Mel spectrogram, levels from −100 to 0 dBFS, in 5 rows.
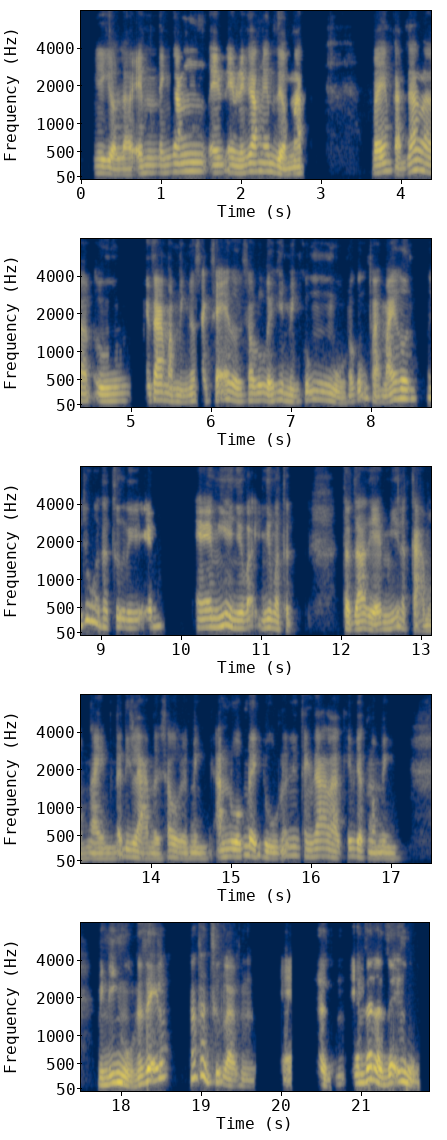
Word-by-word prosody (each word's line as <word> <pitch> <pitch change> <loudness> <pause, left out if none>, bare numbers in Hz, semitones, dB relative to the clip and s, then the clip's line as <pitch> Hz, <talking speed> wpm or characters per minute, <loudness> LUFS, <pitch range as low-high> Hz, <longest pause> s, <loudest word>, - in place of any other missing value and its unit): như 120 0 -2
kiểu - - +3
là, 95 +1 -2
em 130 +5 -2
đánh 125 +1 -5
răng, 150 +2 +1
em 130 +1 +1
em 130 -2 +1
đánh 120 +2 +2
răng, 150 +1 +5
em 150 -1 -1
rửa 110 - +6
mặt. 100 - +3 0.9
Và 125 - +4
em 150 +4 +3
cảm 100 - 0
giác 170 - +3
là, 135 -6 0
ừ, 120 - -1 0.5
cái - - -4
da 140 -2 +8
mặt 125 -4 -2
mình 110 -2 -6
nó 120 - -3
sạch - - -2
sẽ - - +2
rồi, 115 - 0
sau 125 +3 -3
lúc 130 +1 -2
đấy 110 - +2
thì 145 - -5
mình 110 -5 -6
cũng 145 -1 -5
ngủ 95 -6 -4
nó 110 - -5
cũng 145 - -6
thoải 100 - -2
mái 105 +7 +3
hơn. 160 0 +2 0.2
Nói 180 - -7
chung 270 -2 0
là 225 - -3
thật 150 -2 -5
sự - - -3
thì 140 0 -4 0.2
em 160 +2 -9 0.4
em 145 0 +2
em 155 0 +3
nghĩ 175 +5 +2
là 170 - +3
như 135 -1 +1
vậy, - - -4
nhưng 145 +1 -1
mà 130 - 0
thật - - -6 0.6
thật - - +2
ra 125 +2 +4
thì 120 - +2
em 110 +4 +1
nghĩ 135 +4 -5
là 135 - -6
cả - - -1
một 90 0 -6
ngày 95 -1 -4
mình 95 +1 -10
đã - - -4
đi 130 - -6
làm 105 -7 -2
rồi, 90 -1 -5
sau 115 +3 -3
rồi 100 -1 -4
mình 95 0 -7
ăn 120 +4 -3
uống 130 +3 +1
đầy - - +5
đủ 105 - -4
nữa, - - -7 0.2
thành 125 -3 -6
ra 135 +1 0
là 120 -5 -1
cái 135 - -2
việc 135 - -1
mà 95 - -5
mình 95 -1 -6 0.7
mình 120 0 0
đi 150 +5 +3
ngủ 150 -8 +5
nó 130 - +2
dễ 200 +7 +8
lắm. 250 +3 +1 0.3
Nó 235 - +1
thật 280 -4 +4
sự 165 - -1
là, - - +3
ừm, 105 -1 -6 0.4
em - - -2 0.4
tần, - - +2
ư, 140 - -14
em 150 +2 +1
rất 215 - +9
là - - +9
dễ 155 - +6
ngủ. 180 -2 +3
130 Hz, 285 wpm, -23 LUFS, 110-150 Hz, 0.9 s, rất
